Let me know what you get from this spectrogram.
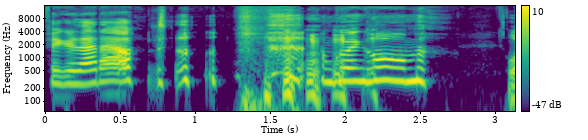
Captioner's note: laughing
